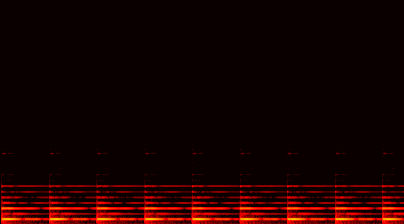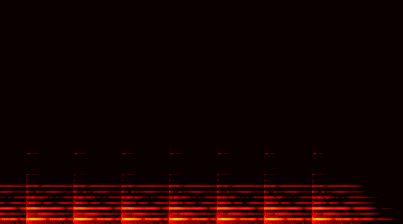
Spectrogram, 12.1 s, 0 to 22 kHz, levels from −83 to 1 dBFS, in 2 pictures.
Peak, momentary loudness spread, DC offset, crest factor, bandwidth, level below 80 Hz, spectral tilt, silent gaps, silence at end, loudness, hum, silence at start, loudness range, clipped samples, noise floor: -24 dBFS; 13 LU; under 0.1%; 12 dB; 7.4 kHz; -72 dBFS; -5 dB/octave; none; 0.45 s; -36 LUFS; none; 0 s; 1 LU; under 0.1%; -66 dBFS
